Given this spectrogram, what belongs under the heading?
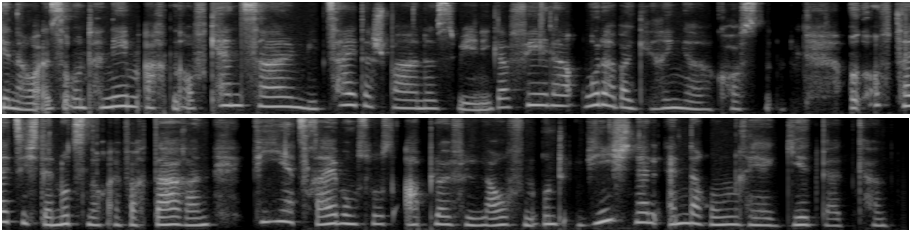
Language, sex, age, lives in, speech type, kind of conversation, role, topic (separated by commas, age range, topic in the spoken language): German, female, 25-29, Germany, read, expert-assistant, expert, Was genau ist eine Lieferkette, und warum spielt sie für Firmen eine zentrale Rolle?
